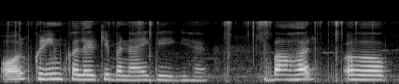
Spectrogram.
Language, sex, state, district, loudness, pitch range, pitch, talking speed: Hindi, female, Gujarat, Valsad, -17 LUFS, 200-230 Hz, 215 Hz, 150 wpm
